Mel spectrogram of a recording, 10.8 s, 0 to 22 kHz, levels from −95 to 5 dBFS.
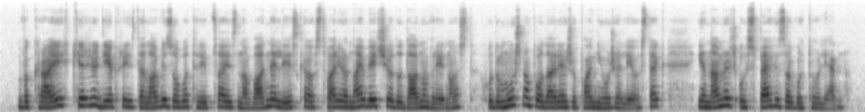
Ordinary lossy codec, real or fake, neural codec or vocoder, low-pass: none; real; none; 19.8 kHz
